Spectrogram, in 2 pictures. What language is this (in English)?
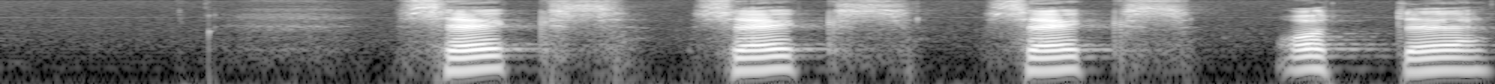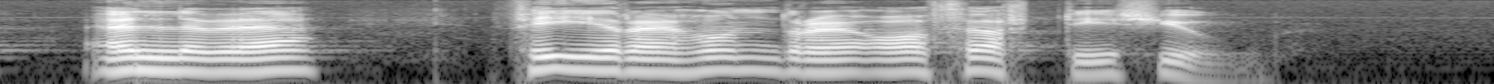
Norwegian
